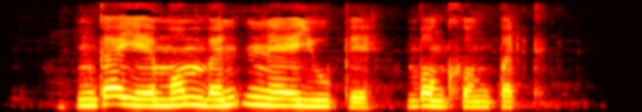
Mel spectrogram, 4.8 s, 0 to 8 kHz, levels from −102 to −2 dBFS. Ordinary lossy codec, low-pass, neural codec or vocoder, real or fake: AAC, 48 kbps; 7.2 kHz; none; real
